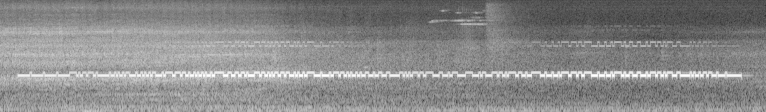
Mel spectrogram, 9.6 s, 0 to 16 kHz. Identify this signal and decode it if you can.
RTTY (45.45 baud, 170 Hz shift), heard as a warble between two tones, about 1360 Hz centre, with fading and street noise. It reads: JBJBE JFTIG SLFOK FWWVR OCMOB EPTQE OQEWC ZVFLK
